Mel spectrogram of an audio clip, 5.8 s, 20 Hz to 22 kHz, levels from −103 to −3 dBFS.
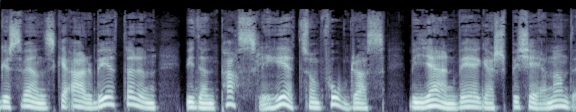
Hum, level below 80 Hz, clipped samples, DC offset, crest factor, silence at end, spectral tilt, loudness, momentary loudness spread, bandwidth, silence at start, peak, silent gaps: none; -52 dBFS; under 0.1%; under 0.1%; 16 dB; 0 s; -5 dB/octave; -18 LUFS; 6 LU; 16.5 kHz; 0 s; -2 dBFS; none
